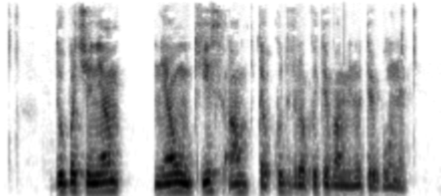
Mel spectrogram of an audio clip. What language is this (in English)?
Romanian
